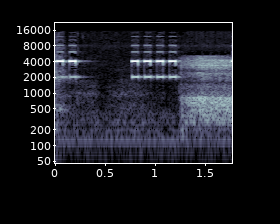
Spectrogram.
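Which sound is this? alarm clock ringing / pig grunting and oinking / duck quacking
alarm clock ringing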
